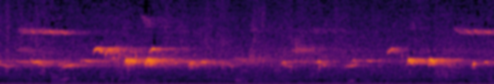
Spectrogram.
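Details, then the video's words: Long, thin, sustained whining screams from a young monkey calling its brother Rainbow for help, held at a steady high pitch with small wavers, in several drawn-out bouts over soft background noise. "Rainbow Run Very Fast While Heard Young Bro Call To Help, Lovely Baby Monkey"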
